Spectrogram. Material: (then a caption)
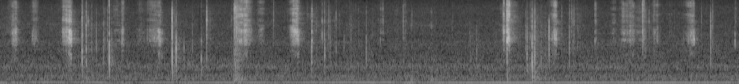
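Soap. A wooden-handled tool with a serrated metal edge scrapes across the surface of a solid, cream-colored, hand-sized Dettol bar soap held in the hand, raising shavings. Short, crisp, bright scratching strokes repeat irregularly over a steady low hum, each dying away almost at once.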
